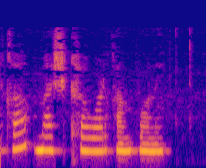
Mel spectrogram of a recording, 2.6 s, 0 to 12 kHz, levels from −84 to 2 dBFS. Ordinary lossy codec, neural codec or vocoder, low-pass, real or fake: MP3, 32 kbps; none; 7.2 kHz; real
